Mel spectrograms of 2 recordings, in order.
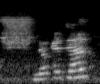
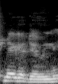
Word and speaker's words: Schmigadoon: hope it gets picked up for second called Schnugaden. I should be able to pronounce it properly. Schmigadoon, yeah.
